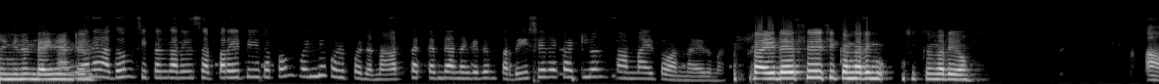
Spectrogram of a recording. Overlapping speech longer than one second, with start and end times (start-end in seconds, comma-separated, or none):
none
